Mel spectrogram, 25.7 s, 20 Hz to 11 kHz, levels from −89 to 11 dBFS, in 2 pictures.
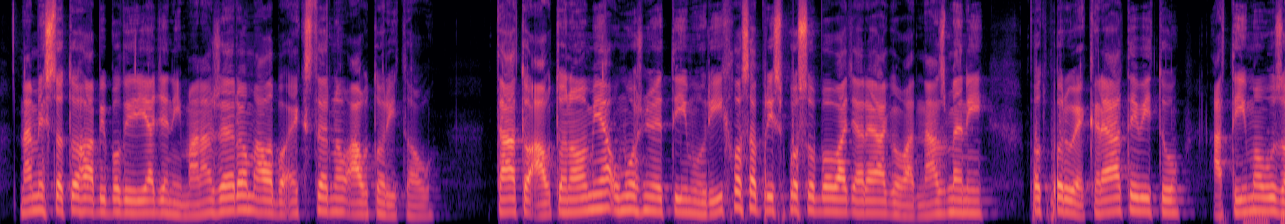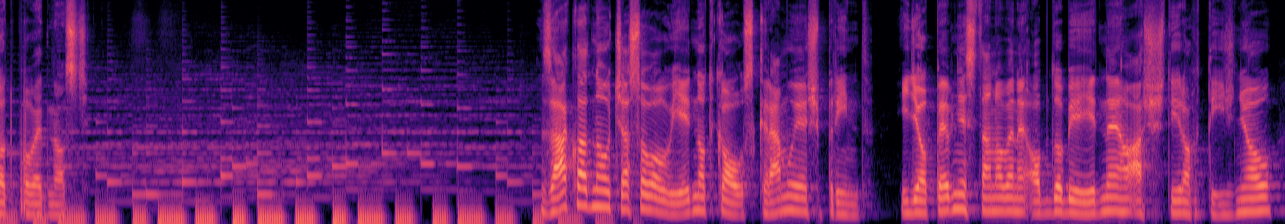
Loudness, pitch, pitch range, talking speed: -18 LUFS, 135 Hz, 110-155 Hz, 90 wpm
